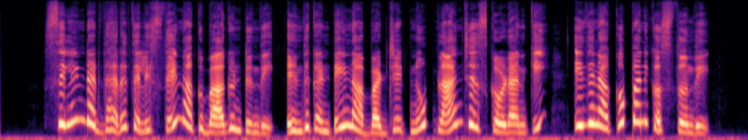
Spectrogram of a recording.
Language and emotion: Telugu, happy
